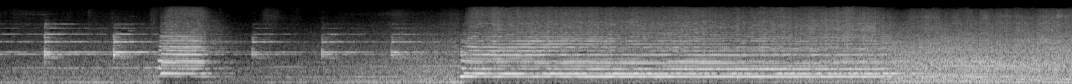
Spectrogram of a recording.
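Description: Tri-Rail commuter train's horn sounding one long, steady blast of about four seconds, starting near the middle. Before it come short repeating tones about every two-thirds of a second, and after it the rumble of the train running through the grade crossing.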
